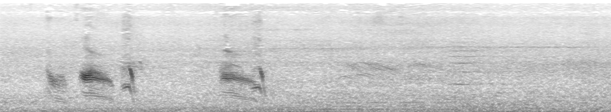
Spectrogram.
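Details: An Indian jungle crow (Corvus culminatus) gives hoarse, nasal caws, a distinct call meant to frighten other birds: two quick ones, then a drawn-out third about a second later, over a faint steady hiss.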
